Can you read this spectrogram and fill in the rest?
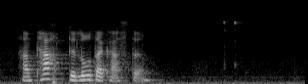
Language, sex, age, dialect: Faroese, female, 36-60, Norðuroyggjar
